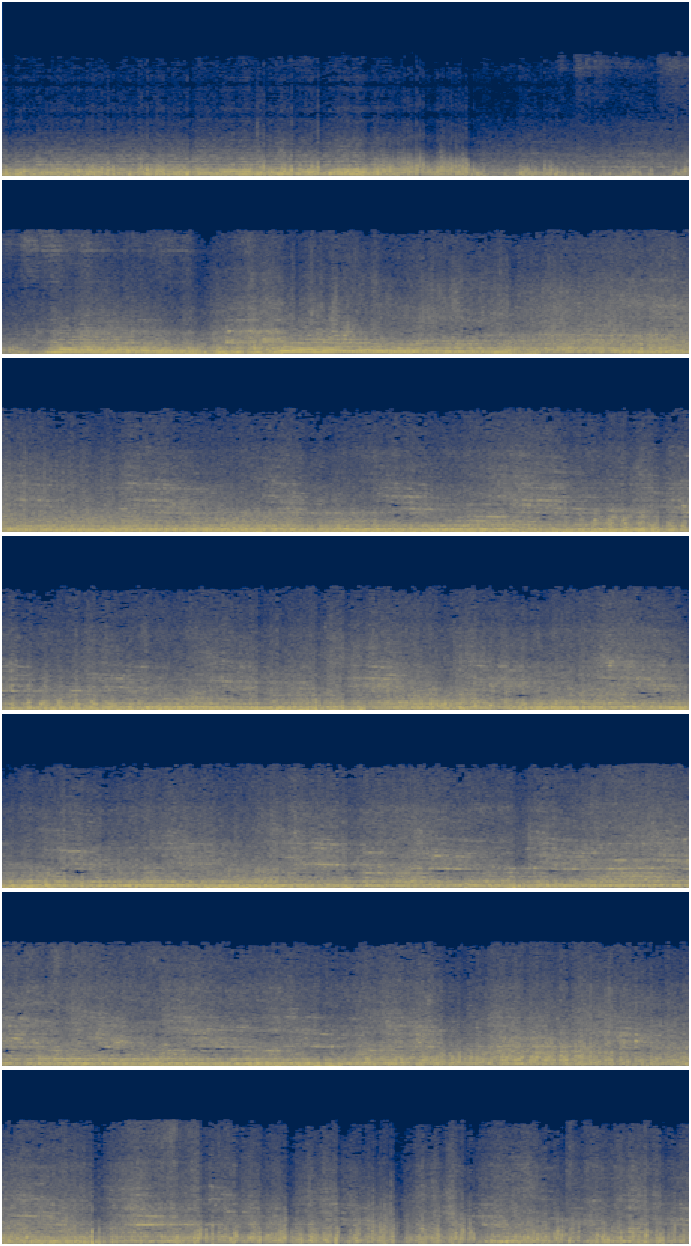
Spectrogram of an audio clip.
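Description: Norfolk Southern freight locomotive's horn sounding twice: the first blast fades about three seconds in, and the second, from about five to eight seconds in, drops in pitch as the locomotive passes. After that an intermodal train of container well cars and trailers rolls by close at hand, a steady rolling noise with regular clicking of wheels over the rail joints.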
